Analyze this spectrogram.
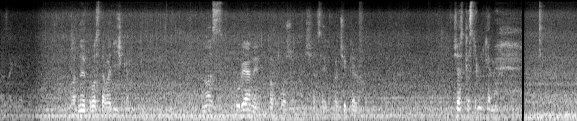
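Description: A middle-aged man talks animatedly close to the microphone.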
